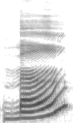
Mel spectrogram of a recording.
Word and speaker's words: main: Main, on répète ensemble, main. Le deuxième mot, ananas. Deuxième mot, c'est quoi? Ananas. Qu'est-ce qu'on a remarqué? Dans ce premier mot, la lettre N, on ne la prononce pas.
